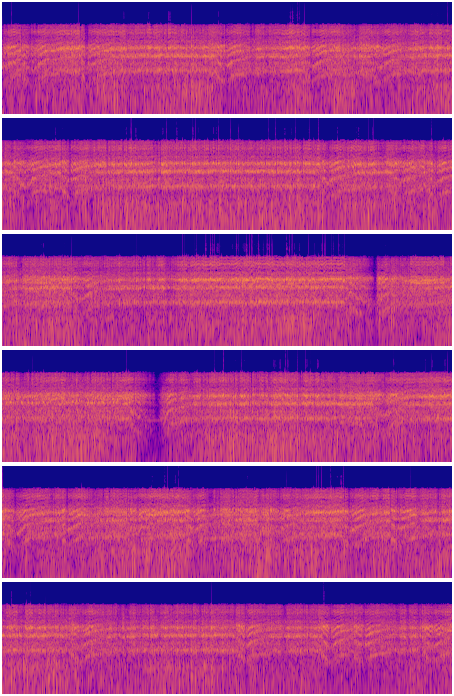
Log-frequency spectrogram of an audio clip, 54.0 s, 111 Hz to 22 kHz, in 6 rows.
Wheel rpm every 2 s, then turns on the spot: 180, 220, 200, 180, 190, 200, 230, 220, 190, 190, 210, 210, 150, 200, 190, 170, 230, 190, 180, 180, 190, 190, 210, 210, 230, 190, 180.
none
